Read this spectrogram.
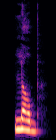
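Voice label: "lob", English, British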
